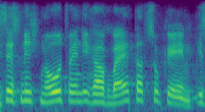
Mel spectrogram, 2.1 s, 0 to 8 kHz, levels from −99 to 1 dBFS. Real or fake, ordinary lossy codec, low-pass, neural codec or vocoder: fake; Opus, 24 kbps; 7.2 kHz; codec, 16 kHz, 2 kbps, X-Codec, HuBERT features, trained on balanced general audio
